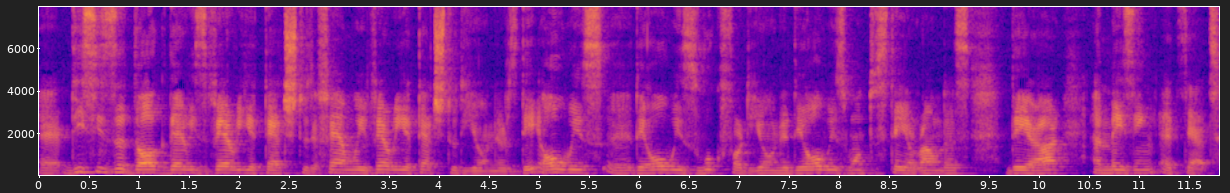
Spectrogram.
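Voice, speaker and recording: A man with a Portuguese accent talks at a moderate pace in a fairly high pitch. His intonation is fairly even, and room echo is audible. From Portugal. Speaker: dog breeder and trainer. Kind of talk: informal video tutorial. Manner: hesitant, with many fillers and restarts.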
